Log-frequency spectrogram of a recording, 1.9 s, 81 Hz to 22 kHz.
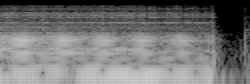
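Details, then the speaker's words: DMS 18 Teak harmonium: a held note sounds raspy and buzzy because a metal reed is brushing its casing. The fix is filing the casing, or replacing the reed. "Hey there, this is Nick with Old Deli Music, and this is a video on how to fix a buzzy reed."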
